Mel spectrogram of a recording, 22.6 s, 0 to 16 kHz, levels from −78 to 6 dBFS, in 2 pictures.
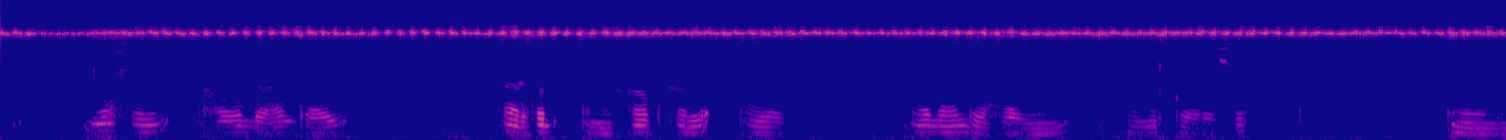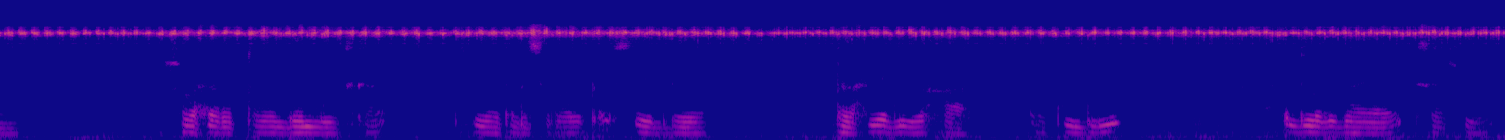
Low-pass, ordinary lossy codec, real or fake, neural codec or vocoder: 14.4 kHz; none; fake; codec, 44.1 kHz, 7.8 kbps, DAC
